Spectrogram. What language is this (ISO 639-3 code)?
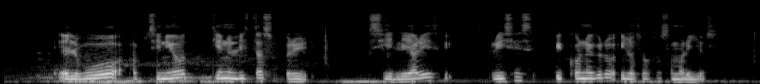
spa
